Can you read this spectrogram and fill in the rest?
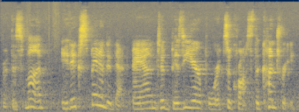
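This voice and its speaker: Female news correspondent over clear background noise. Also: fairly high pitch, moderate pace. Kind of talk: scripted news narration.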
